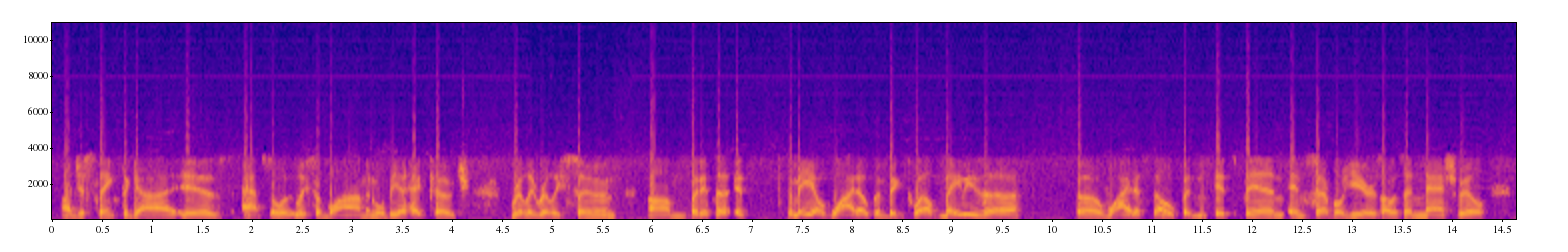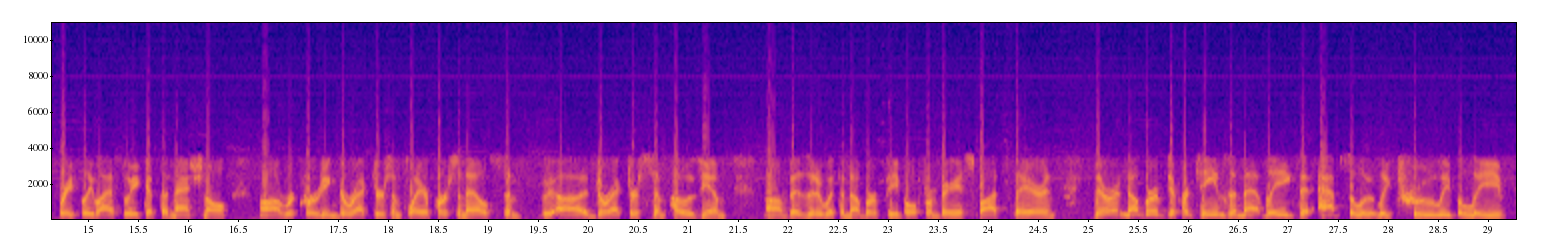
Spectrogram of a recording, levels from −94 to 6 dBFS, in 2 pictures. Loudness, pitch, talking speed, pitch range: -21 LUFS, 115 Hz, 175 wpm, 110-125 Hz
